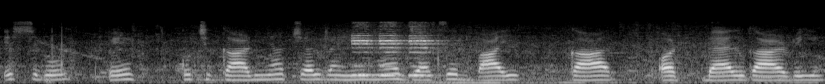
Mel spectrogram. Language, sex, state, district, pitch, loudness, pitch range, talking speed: Hindi, female, Bihar, West Champaran, 210 Hz, -16 LUFS, 200-225 Hz, 95 wpm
